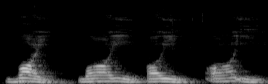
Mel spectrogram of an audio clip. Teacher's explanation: Back vowel goes towards the centralized front rounded vowel.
